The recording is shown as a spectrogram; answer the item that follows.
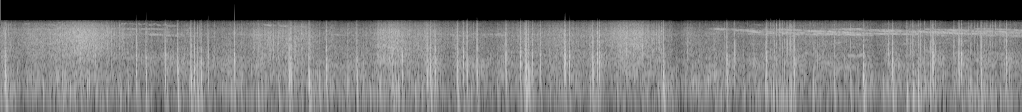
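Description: Fireworks going off in rapid succession: a dense run of sharp bangs and crackling bursts, with high whistles that fall in pitch at the start and again in the second half.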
